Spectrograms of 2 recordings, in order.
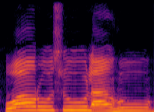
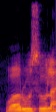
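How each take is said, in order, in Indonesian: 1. Kata ini berakhir dengan tambahan suku kata hu. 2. Kata ini berakhir dengan bunyi h saja. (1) "tidak dibaca warusulahu" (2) "hunya dibaca sukun, mati"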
